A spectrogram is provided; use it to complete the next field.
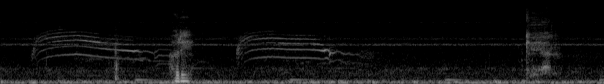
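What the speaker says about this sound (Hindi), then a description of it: "किसी बिल्ली की आवाज आ रही है" Cat meowing in a forest, two clear drawn-out meows standing out from a low background hum, with someone speaking and brief sharp noises in between.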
